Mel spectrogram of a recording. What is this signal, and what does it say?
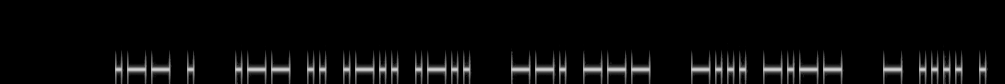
Morse code, heard as a keyed tone, about 20 wpm, 700 Hz. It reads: WE WILL GO BY THE
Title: Sentences from Top 1500 Words 20wpm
